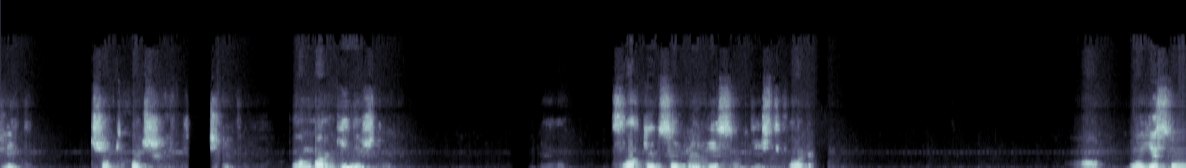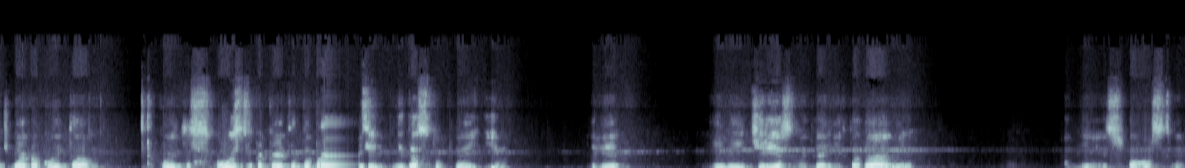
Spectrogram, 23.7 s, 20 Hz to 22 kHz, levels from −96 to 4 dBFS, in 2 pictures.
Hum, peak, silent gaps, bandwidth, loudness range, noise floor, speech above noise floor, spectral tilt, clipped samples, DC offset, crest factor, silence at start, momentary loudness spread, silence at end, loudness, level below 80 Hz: none; 0 dBFS; 5.15-5.28 s; 11.5 kHz; 8 LU; -79 dBFS; 63 dB; -3 dB/octave; under 0.1%; under 0.1%; 18 dB; 0 s; 15 LU; 0.05 s; -17 LUFS; -58 dBFS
